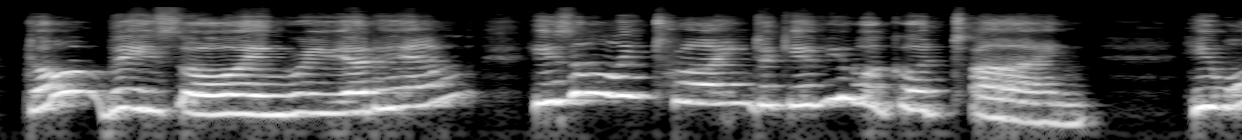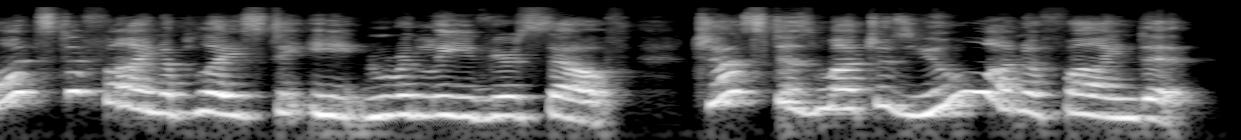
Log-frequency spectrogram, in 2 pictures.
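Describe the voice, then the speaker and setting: A woman speaks fairly slowly in a put-on character voice. Her pitch is high and swings very widely. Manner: gentlemanly, soothing.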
